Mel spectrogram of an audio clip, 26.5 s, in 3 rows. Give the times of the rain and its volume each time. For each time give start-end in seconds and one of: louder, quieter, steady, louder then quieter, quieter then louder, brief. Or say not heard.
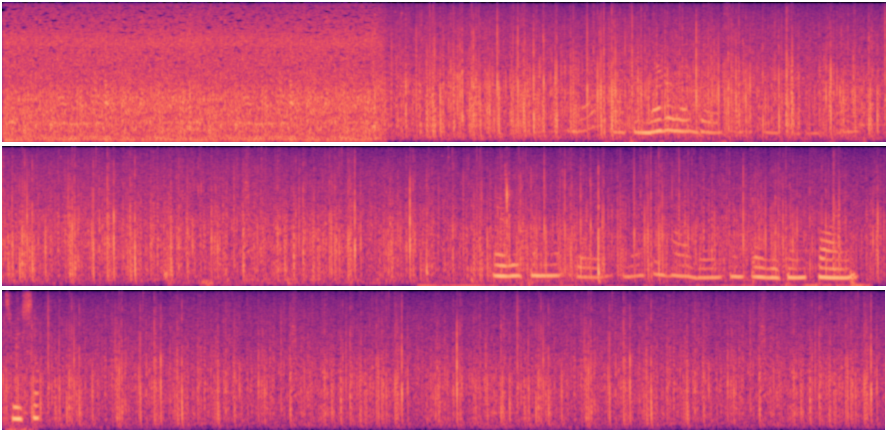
0.0-26.4 quieter.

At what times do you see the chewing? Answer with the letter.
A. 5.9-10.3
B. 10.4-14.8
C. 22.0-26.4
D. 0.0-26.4
B.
